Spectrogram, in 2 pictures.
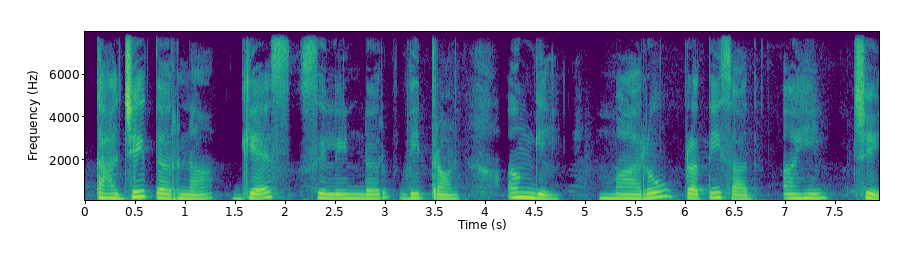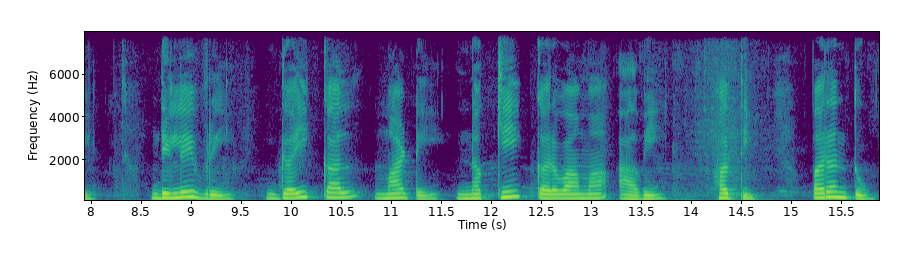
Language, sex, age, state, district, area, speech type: Gujarati, female, 18-30, Gujarat, Anand, urban, read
